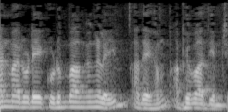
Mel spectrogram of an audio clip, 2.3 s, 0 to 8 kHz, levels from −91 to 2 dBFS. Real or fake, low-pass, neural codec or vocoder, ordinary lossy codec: real; 7.2 kHz; none; none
